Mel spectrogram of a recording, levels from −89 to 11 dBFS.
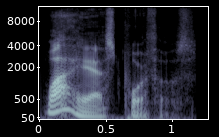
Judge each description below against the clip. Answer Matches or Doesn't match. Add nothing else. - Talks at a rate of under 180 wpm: Matches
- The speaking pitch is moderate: Doesn't match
